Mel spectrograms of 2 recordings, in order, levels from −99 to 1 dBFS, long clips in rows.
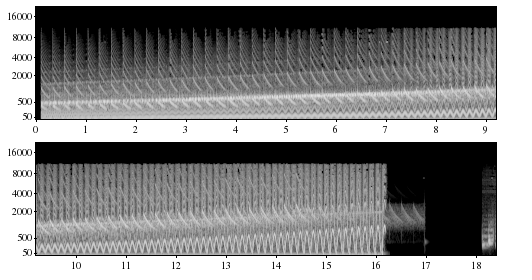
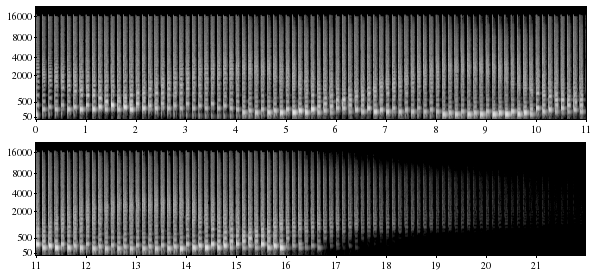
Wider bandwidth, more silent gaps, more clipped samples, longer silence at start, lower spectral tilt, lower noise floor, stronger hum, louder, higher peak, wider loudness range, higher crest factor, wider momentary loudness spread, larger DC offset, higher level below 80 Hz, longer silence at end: second, 11.5 kHz vs 17 kHz; first, 17.07-18.11 s vs none; neither; about the same, 0.1 s vs 0 s; about the same, -4 dB/octave vs -4.5 dB/octave; second, -49 dBFS vs -85 dBFS; neither; first, -17 LUFS vs -23 LUFS; about the same, -4 dBFS vs -6 dBFS; about the same, 3 LU vs 4 LU; about the same, 14 dB vs 18 dB; about the same, 5 LU vs 6 LU; first, 1% vs under 0.1%; first, -32 dBFS vs -62 dBFS; second, 0 s vs 4.55 s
